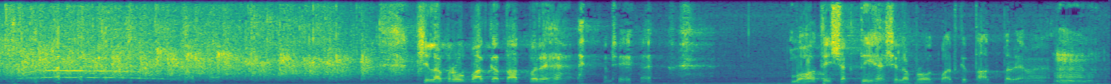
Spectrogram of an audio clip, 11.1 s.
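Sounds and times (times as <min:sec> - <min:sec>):
audience clapping: 0:00.0 - 0:04.2
speech: 0:04.2 - 0:06.7, 0:07.9 - 0:11.0.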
